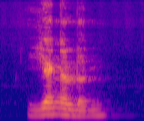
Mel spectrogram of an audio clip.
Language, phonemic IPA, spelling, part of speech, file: Dutch, /ˈjɛ.ŋə.lə(n)/, jengelen, verb, Nl-jengelen.ogg
- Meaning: to whimper; drone; whine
